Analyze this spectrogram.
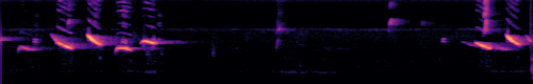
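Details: Green-winged saltator in the wild singing the Vidigal song type: one burst of four or five ringing whistles with falling and rising slurs, a few seconds of quiet, then the phrase starts again.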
